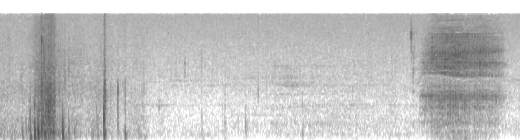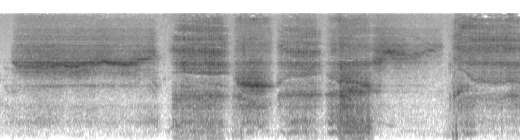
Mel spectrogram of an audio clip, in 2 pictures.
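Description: A child acts out snoring: a series of noisy, hissing breath bursts with a faint whistle, after a quiet start with a knock.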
